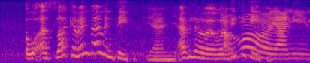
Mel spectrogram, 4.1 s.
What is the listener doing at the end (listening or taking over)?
taking over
